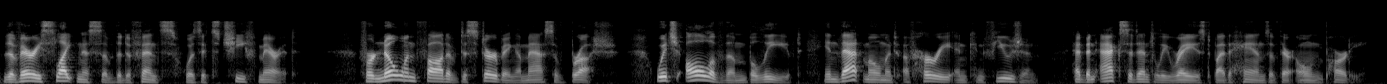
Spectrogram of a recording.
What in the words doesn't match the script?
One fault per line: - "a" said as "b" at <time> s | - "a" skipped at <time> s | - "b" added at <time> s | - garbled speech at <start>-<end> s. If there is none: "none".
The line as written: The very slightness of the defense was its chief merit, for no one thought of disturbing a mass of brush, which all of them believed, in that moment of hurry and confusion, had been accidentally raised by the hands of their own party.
none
